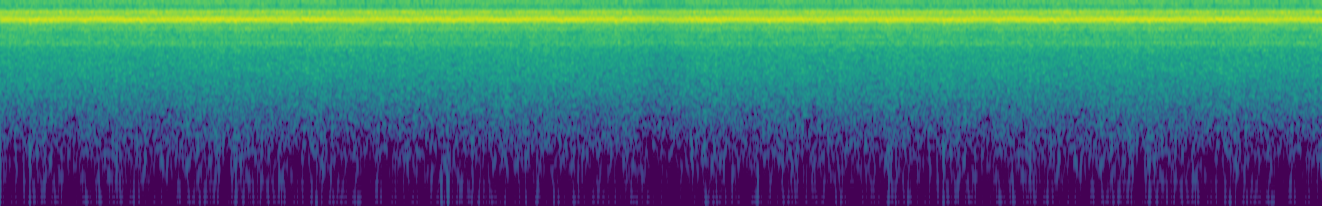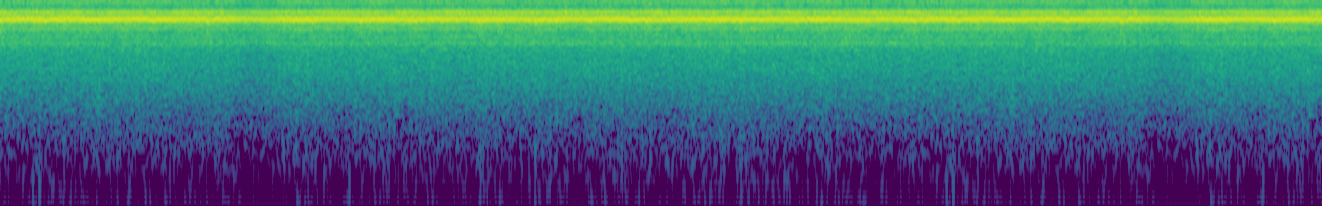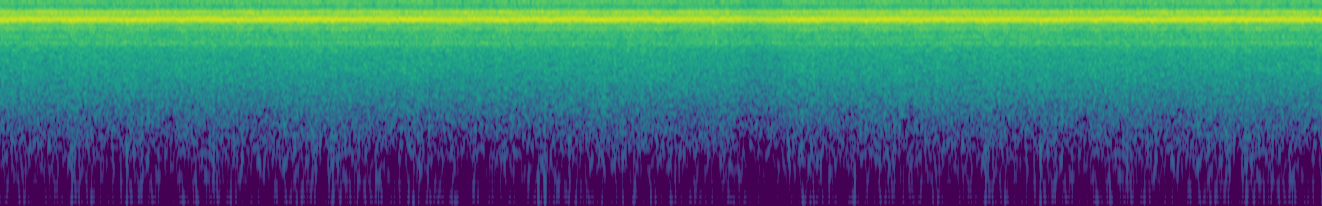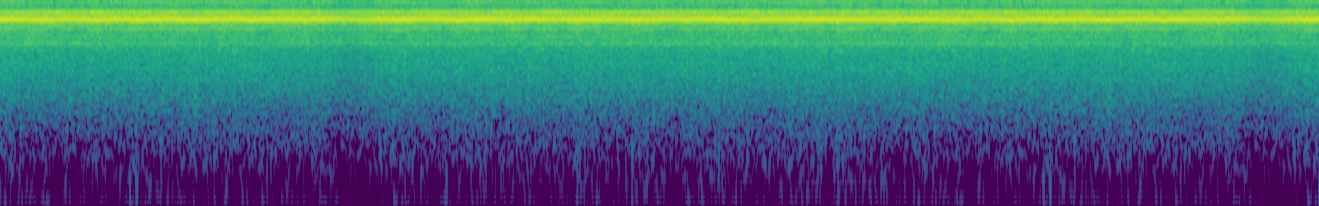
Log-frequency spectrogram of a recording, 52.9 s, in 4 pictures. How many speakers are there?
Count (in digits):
0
